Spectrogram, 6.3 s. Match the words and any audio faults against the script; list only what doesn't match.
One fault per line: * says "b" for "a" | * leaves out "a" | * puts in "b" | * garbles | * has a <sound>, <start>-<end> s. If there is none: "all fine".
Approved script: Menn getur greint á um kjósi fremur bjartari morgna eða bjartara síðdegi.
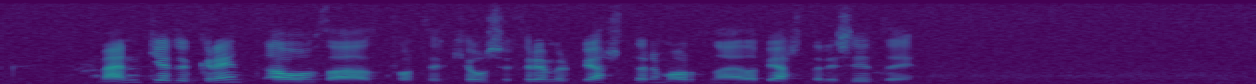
* puts in "það hvort þeir"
